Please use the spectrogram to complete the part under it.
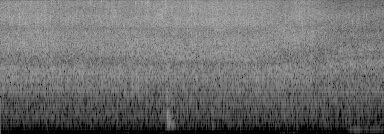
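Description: Ginger garlic paste frying in a pan, a soft, even hiss of sizzling oil, fairly faint and constant throughout.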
